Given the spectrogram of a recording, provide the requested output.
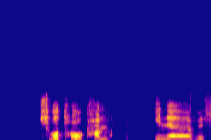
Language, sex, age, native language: Icelandic, female, 10, Icelandic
